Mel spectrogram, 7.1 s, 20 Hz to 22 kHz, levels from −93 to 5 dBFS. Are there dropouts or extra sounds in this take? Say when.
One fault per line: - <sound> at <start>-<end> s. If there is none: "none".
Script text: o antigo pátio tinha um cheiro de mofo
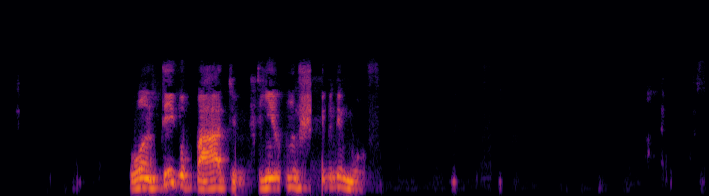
- dropout at 3.1-3.2 s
